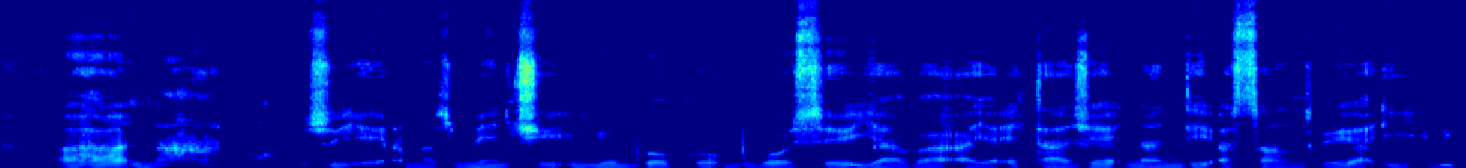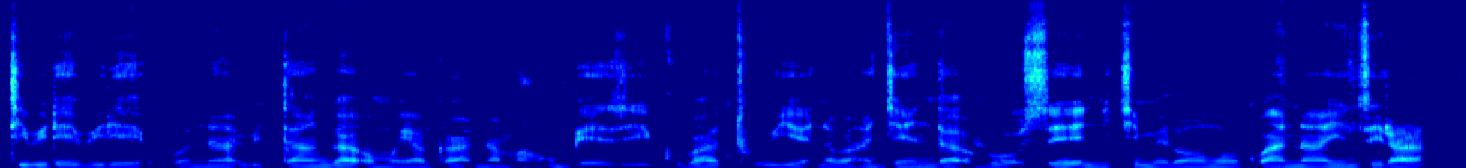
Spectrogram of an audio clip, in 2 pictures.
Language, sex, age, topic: Kinyarwanda, female, 18-24, government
